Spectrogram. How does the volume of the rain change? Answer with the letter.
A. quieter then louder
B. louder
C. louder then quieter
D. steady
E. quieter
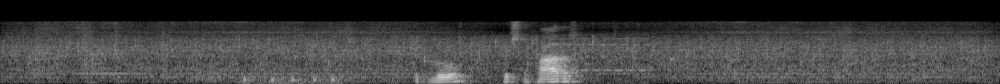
D.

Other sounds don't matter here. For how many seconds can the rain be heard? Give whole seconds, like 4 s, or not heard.
10 s.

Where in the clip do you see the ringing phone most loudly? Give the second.
3 s.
